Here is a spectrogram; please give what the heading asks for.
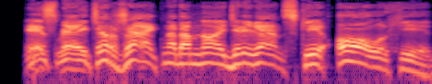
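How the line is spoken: Barked, mock-aristocratic accent. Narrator (Russian): гаркнул рыцарь, подражая произношению аристократов

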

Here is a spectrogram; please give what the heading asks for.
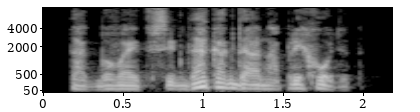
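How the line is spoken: Whispered question. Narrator (Russian): шепотом спросил он у Зеда

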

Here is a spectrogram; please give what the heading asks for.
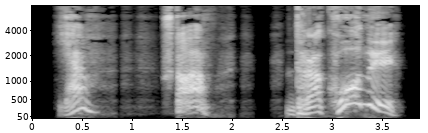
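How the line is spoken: Yelled, spluttering. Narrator (Russian): завопил, брызгая слюной, премьер-министр

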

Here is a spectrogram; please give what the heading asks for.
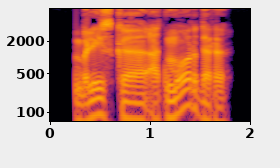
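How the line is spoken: Calm. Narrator (Russian): спокойно закончил Берегонт

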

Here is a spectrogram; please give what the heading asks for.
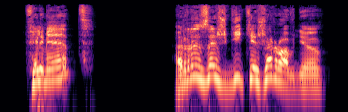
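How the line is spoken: Barked. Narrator (Russian): рявкнула герцогиня

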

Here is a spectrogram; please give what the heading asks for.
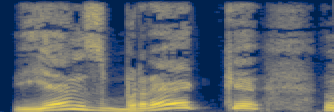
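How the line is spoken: Exclaimed. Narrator (Russian): воскликнула Лиз

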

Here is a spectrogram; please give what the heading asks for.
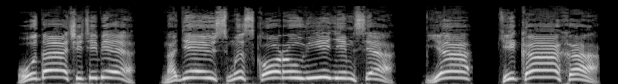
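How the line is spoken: Smiling shout. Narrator (Russian): улыбнулся и крикнул

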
